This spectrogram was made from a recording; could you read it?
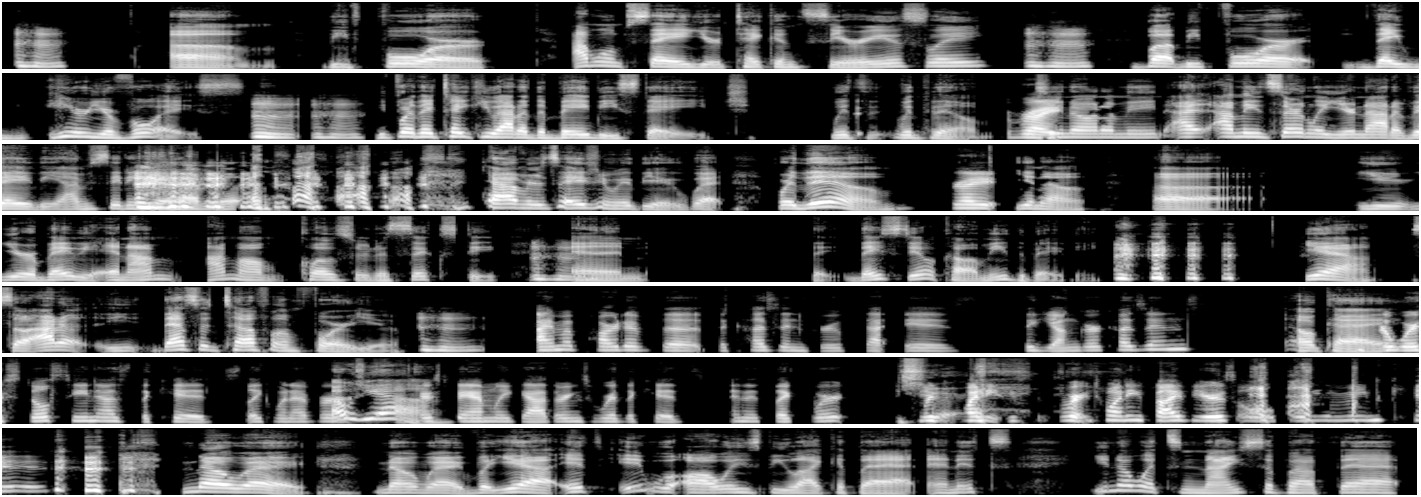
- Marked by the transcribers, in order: other noise; laugh; laugh; laugh; laugh
- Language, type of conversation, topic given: English, unstructured, How do you navigate differing expectations within your family?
